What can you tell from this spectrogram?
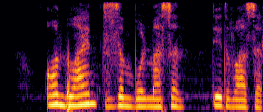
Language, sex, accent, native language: Uzbek, female, Qashqadaryo, Uzbek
